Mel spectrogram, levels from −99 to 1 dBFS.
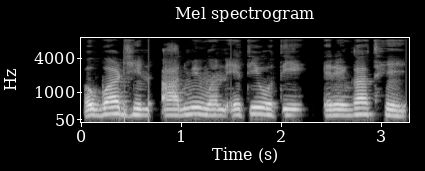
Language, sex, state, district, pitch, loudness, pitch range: Chhattisgarhi, male, Chhattisgarh, Jashpur, 165 Hz, -18 LUFS, 160-185 Hz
